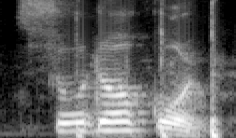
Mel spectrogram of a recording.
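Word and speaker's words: pseudocode: इसकी प्रोनाउंसिएशन होती है बेटा सूडो कोड.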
